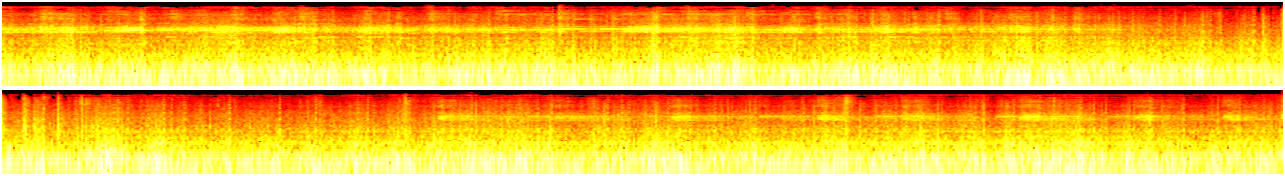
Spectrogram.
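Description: Box truck driving, heard from inside the cab: a steady low engine and road rumble, with a few short knocks about six to seven seconds in.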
